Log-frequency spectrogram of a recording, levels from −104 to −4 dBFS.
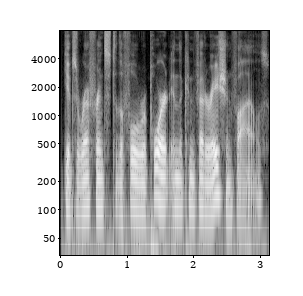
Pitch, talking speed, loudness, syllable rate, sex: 95 Hz, 190 wpm, -18 LUFS, 6.6 syllables/s, male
